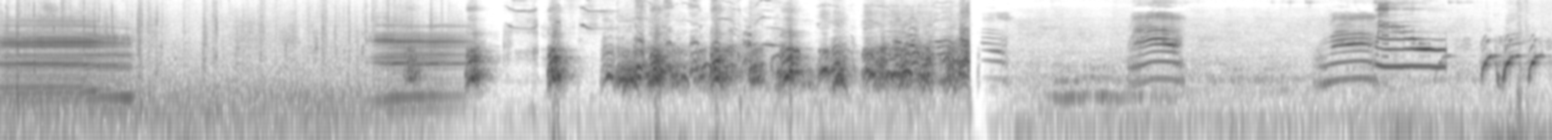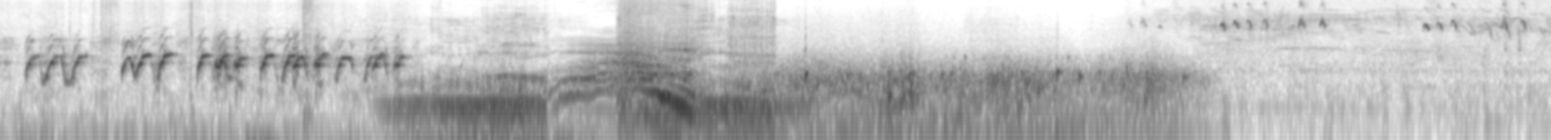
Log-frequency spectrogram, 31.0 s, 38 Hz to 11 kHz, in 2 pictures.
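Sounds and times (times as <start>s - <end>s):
low rough animal call: 3.7s - 4.8s
cat-like meowing cries: 9.0s - 10.2s, 13.2s - 14.6s.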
